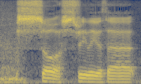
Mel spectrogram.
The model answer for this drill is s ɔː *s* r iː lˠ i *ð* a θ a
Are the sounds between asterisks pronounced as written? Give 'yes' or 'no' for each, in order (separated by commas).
yes, no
